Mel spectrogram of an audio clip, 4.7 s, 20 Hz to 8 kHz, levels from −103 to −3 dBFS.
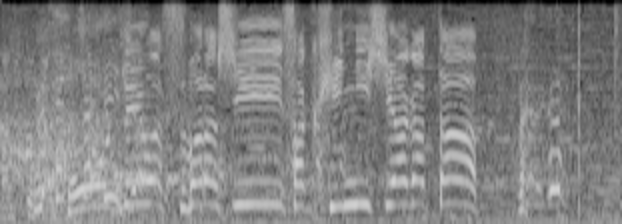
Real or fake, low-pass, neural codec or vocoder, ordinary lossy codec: real; 7.2 kHz; none; none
